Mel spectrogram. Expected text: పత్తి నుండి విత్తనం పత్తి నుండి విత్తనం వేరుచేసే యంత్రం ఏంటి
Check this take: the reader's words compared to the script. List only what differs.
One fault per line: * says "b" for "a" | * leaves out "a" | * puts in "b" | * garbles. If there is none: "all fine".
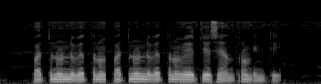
all fine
